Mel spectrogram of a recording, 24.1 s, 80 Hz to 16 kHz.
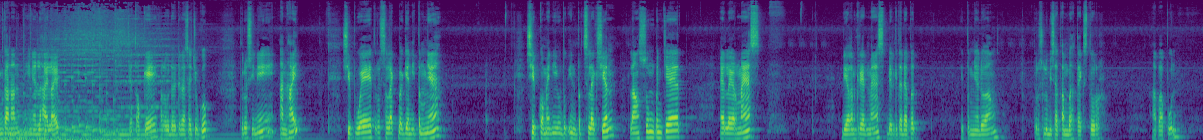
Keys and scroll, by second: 10.7 shift+super+i, 19.3 super+space, 22.7 d, 23.6 c.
